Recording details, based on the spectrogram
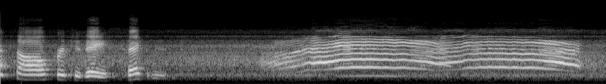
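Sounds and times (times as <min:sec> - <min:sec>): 
speech: 0:00.2 - 0:01.8
cat yowling meow: 0:02.6 - 0:05.9.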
